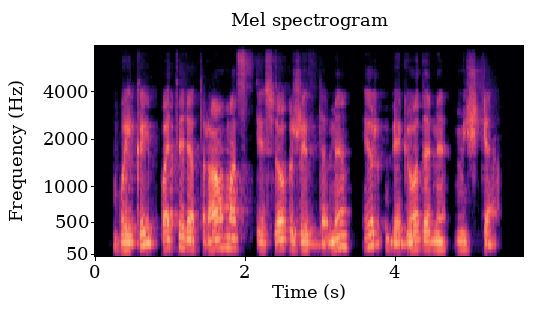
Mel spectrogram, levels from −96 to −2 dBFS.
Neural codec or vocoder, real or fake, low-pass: none; real; 7.2 kHz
